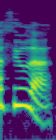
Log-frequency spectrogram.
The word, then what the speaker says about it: ciudad: En el centro de la ciudad. Fala você agora. Cuida dessa pronúncia aí. Tem um U na palavra cidade, é? Ciudad.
